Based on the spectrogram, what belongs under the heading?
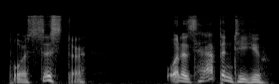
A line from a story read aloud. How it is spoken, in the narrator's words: Andrea laughed with a nervous tone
